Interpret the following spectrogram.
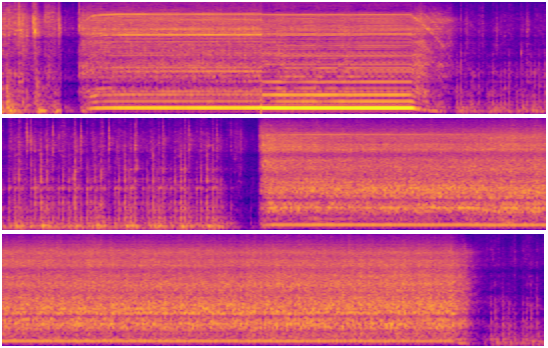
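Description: Handheld stick blender whirring in a saucepan of soap batter, blending lye solution into oils to bring cold process soap to trace. It runs in two bursts: a short one that steps up in pitch and loudness partway through, then after a quieter pause a longer, steadier and quieter run.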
